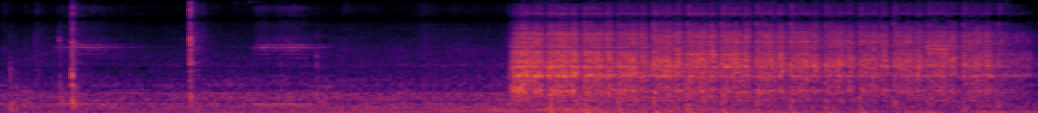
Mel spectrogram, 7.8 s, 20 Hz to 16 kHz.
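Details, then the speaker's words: TVS Ntorq BS6 scooter, ignition on, self-start pressed: starter whirs steadily about four seconds, engine turns over but never fires; no spark current found at the removed spark plug; cranks but no start. "এবার on আছে, এটা start করছি, সেলফের বোতাম press করব, দেখো সব কিছু হচ্ছে। বাট এখানে কারেন্ট বলে কোনো জিনিসই নেই, এখানে যে ফ্লাশ করবে সেই জিনিসটা হচ্ছে না, দেখো।"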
